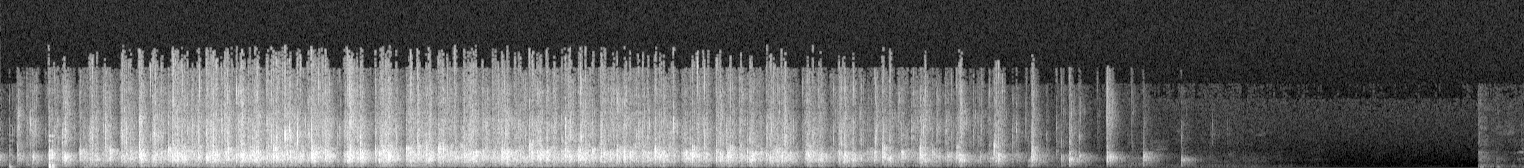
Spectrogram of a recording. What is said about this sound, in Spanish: ¿Cuánto pueden tributar un fuerte aplauso?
